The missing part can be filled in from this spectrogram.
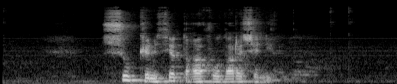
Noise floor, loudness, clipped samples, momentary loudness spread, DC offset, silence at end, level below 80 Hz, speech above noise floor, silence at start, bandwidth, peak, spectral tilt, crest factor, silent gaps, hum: -51 dBFS; -18 LUFS; under 0.1%; 13 LU; under 0.1%; 0.9 s; -52 dBFS; 34 dB; 1.05 s; 16 kHz; -2 dBFS; -4 dB/octave; 18 dB; none; none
